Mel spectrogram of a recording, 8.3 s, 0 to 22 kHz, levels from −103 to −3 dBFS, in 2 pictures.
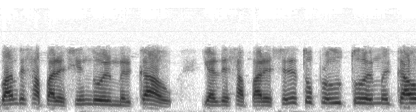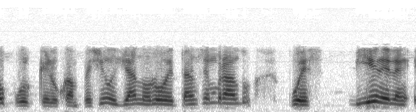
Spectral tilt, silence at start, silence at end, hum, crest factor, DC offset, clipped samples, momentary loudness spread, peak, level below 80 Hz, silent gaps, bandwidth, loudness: -5.5 dB/octave; 0 s; 0.1 s; none; 18 dB; under 0.1%; under 0.1%; 9 LU; -8 dBFS; -86 dBFS; none; 4.2 kHz; -27 LUFS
